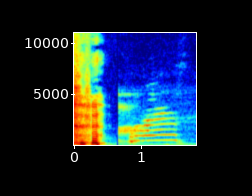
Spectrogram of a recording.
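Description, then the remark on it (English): Chili, a female pet cat, gives a short burst of chirpy sound, then a single drawn-out meow with a rising, wavering tone, clear with no one talking. “Oh, that was a chilly meow.”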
